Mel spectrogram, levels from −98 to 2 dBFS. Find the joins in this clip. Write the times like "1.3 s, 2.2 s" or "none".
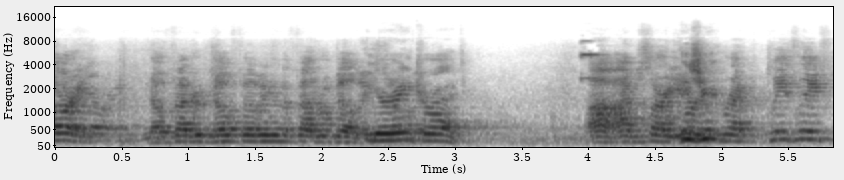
none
